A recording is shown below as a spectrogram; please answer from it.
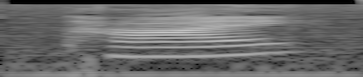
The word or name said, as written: tai2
